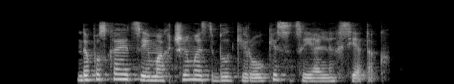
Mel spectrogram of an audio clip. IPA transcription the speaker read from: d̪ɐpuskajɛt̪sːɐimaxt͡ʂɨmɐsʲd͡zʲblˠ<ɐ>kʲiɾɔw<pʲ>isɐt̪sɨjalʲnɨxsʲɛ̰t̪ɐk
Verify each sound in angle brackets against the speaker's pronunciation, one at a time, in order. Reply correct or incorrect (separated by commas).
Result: correct, incorrect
